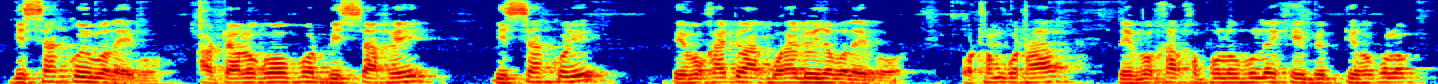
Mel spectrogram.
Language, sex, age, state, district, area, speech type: Assamese, male, 45-60, Assam, Jorhat, urban, spontaneous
